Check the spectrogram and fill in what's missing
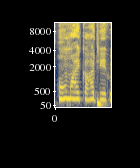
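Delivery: high-pitched, thrilled disbelief; excited client. Retold or imitated. Client hearing her credit went up, excited. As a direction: imitate an overjoyed client, voice jumping up high.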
